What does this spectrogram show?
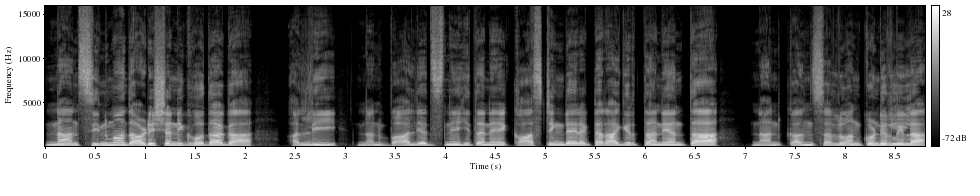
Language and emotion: Kannada, surprised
